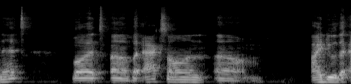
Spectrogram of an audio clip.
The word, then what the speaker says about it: Axon Punk: no no no no you're saying it right yeah axon excellent yeah yeah we get axiom a lot we don't have the i in it but uh but axon um i do the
